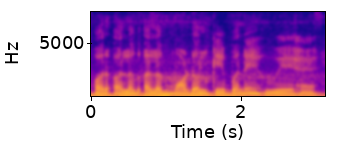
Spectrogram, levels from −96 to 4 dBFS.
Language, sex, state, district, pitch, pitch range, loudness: Hindi, female, Jharkhand, Palamu, 220 Hz, 210-245 Hz, -12 LUFS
